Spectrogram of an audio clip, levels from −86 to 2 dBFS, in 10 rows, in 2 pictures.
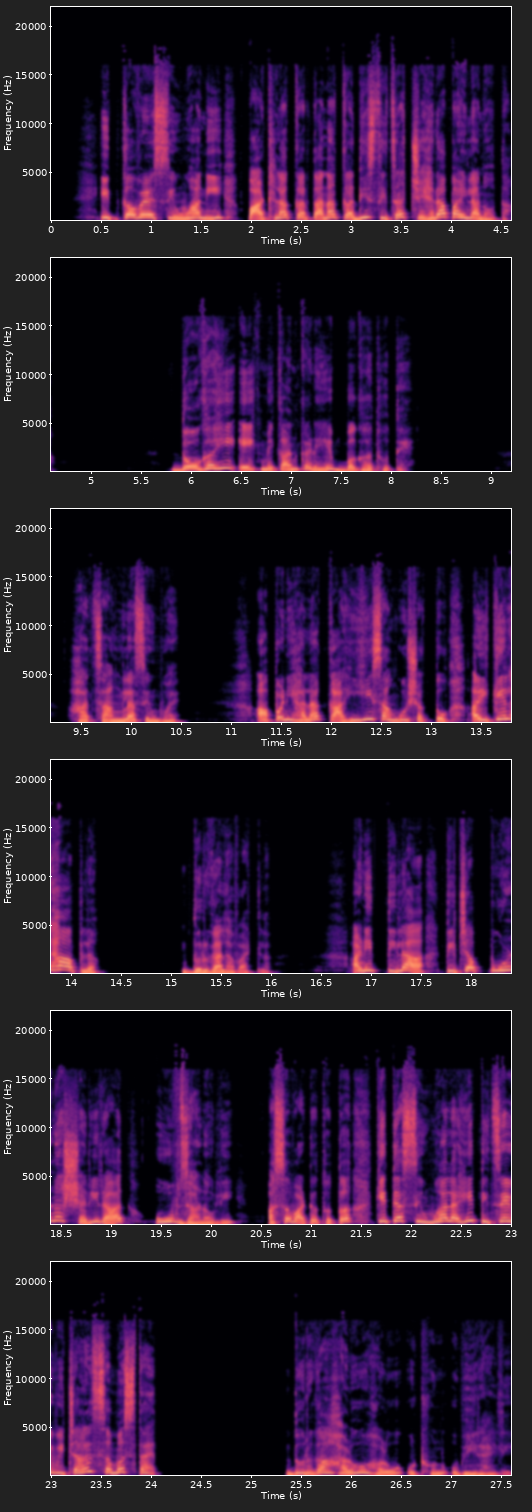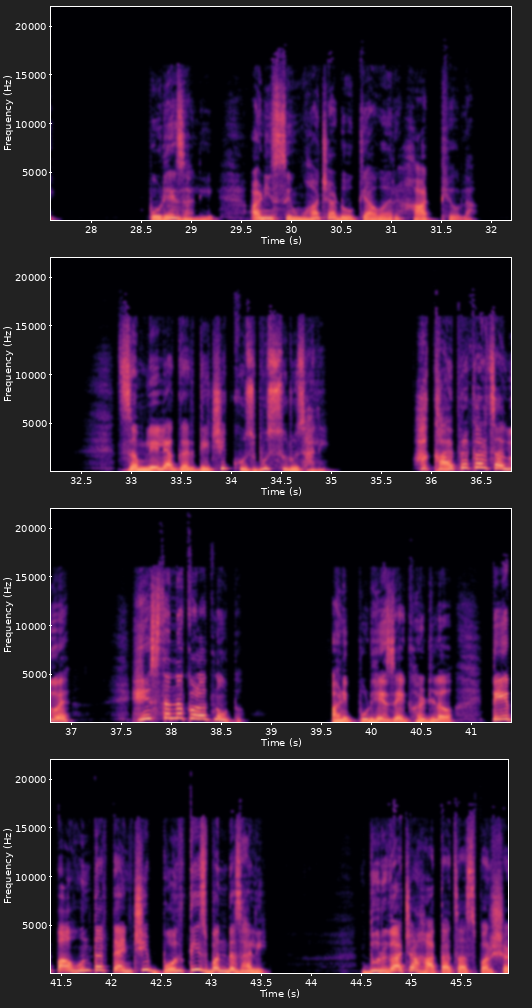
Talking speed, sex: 110 wpm, female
